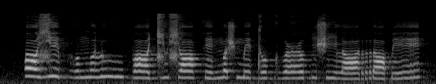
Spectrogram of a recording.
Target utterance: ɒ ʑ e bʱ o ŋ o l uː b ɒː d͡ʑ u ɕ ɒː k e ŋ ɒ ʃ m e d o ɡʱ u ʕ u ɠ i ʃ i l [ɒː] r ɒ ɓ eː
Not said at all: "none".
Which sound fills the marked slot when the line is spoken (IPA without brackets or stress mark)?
ɒː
